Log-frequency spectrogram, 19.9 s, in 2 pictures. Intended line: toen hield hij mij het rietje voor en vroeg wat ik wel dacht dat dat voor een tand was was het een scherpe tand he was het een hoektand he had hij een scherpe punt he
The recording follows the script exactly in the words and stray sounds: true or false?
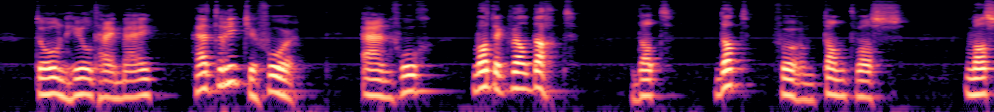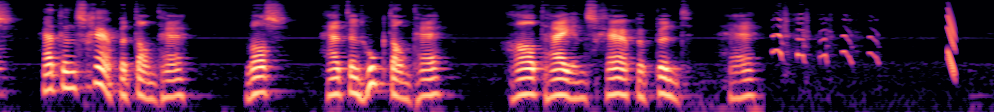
false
